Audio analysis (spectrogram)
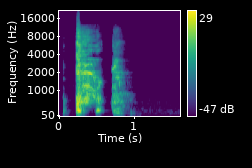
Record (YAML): cough_length: 1.6 s
cough_amplitude: 32768
cough_signal_mean_std_ratio: 0.37
survey_phase: beta (2021-08-13 to 2022-03-07)
age: 45-64
gender: Male
wearing_mask: 'No'
symptom_none: true
smoker_status: Never smoked
respiratory_condition_asthma: false
respiratory_condition_other: false
recruitment_source: REACT
submission_delay: 1 day
covid_test_result: Negative
covid_test_method: RT-qPCR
